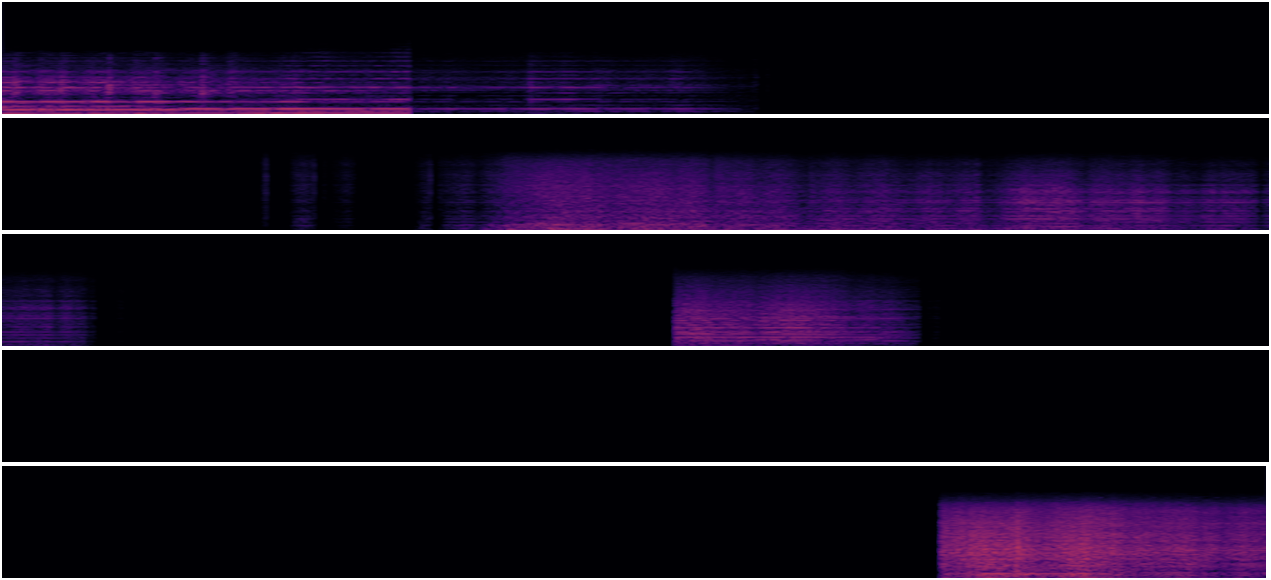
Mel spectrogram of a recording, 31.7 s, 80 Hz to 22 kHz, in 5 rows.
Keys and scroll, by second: 0.4 space, 1.2 space, 1.7 space, 3.3 Right, 4.5 Right, 5.1 space, 5.6 space, 5.7 space, 6.7 Left, 9.4 Right, 9.8 Right, 10.4-11.4 space, 14.1 Left, 16.4 Left, 16.7 Left, 17.7 space, 19.1 Right, 19.4 Right, 20.0 space, 20.5 space, 21.9 Left, 23.6 Left, 25.5-26.7 typing, 26.0 alt+super+space, 27.4 Tab, 27.7 Tab, 28.5-31.6 typing, 30.7 super+space, 30.7 super+space.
